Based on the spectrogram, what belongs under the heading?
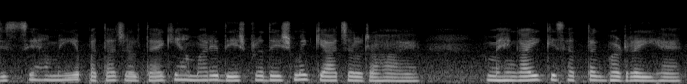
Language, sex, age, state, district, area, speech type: Hindi, female, 60+, Rajasthan, Jaipur, urban, spontaneous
